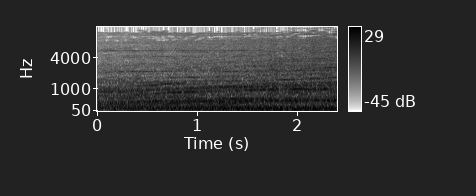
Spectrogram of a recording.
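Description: Logo-intro sound effect: a dense, engine-like rumble and whir that swells steadily louder.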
